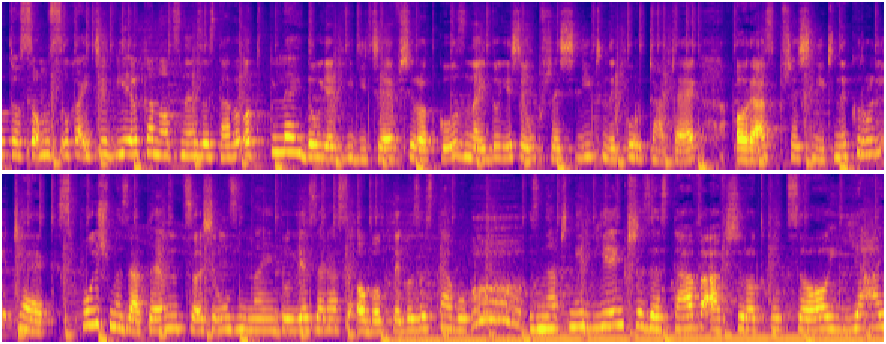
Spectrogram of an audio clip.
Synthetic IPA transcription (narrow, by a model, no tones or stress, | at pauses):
t̪ɔsɔ̃w̃swuxajt͡ɕɛvʲjɛlkanɔt̪snɛzɛst̪avɘʔɔt̪plɛjd̪ujaɡvʲid͡ʑit͡ɕɛfɕɾɔt̪kuznajd̪ujɛɕɛpʂɛɕlʲit͡ʂnɘkuɾt͡ʂat͡ʂɛk | ɔɾaspʂɛɕlʲit͡ʂnɘkɾulʲit͡ʂɛkspujʂmɘzat̪ɛmt̪sɔɕɛznajd̪ujɛzaɾasɔbɔkt̪ɛɡɔzɛst̪avuznat͡ʂɲɛvʲjɛŋkʂɛzɛst̪afafɕɾɔt̪kut̪sɔja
